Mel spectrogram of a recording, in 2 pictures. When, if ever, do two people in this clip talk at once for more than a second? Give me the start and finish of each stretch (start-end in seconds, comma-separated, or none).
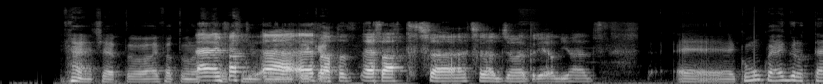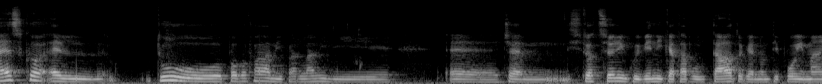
1.9-3.5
